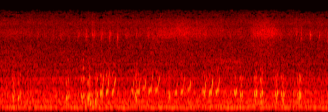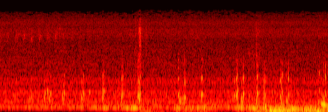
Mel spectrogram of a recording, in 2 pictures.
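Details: Guinea pigs reunited after six months apart, bonding intensely: rapid runs of short clipped chirping chutters, irregular and overlapping, with low rumbling movement and a woman's voice soothing them nearby.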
